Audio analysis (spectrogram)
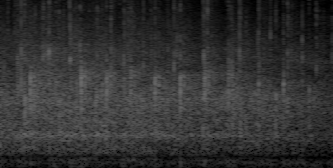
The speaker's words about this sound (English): There was something about that that was beautiful, so you should give your church a hand, an applause.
